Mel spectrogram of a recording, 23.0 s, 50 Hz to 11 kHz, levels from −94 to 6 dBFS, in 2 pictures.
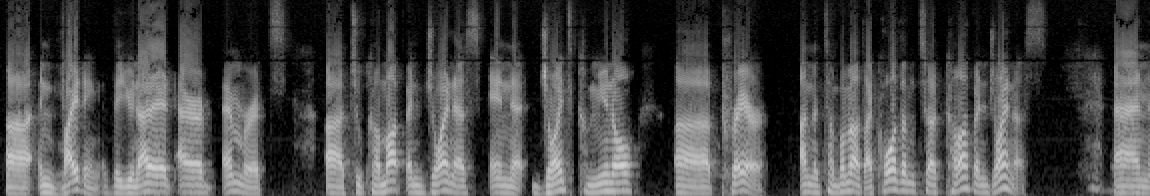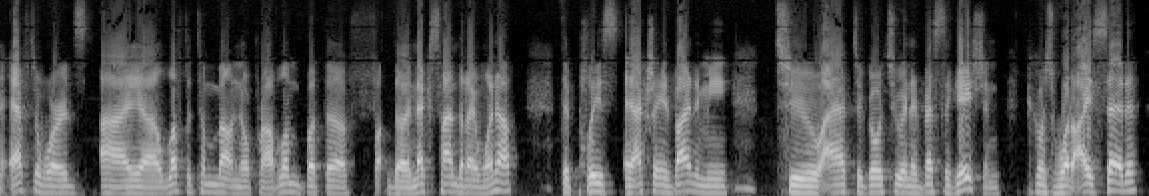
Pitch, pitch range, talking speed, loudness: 115 Hz, 110-130 Hz, 175 wpm, -20 LUFS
